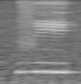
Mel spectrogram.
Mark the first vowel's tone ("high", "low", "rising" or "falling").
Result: high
